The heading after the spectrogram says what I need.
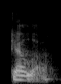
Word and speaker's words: Gela: g e l a I think it's just a g sound yeah Jella gella gella all right so it's gella let's go with gella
